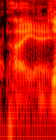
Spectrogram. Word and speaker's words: paella: And then they're known for their, and I hope I'm saying it right, because paella? Am I saying it right? – Yeah, the paella.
